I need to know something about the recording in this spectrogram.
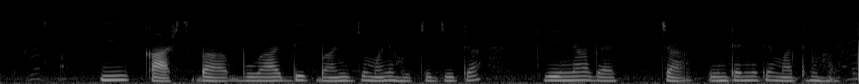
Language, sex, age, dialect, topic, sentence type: Bengali, female, 25-30, Standard Colloquial, banking, statement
